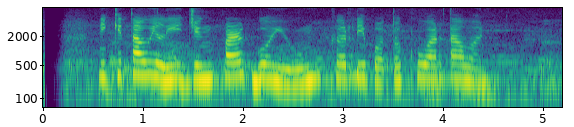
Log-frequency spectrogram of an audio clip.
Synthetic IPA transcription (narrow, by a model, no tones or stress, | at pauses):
nikit̪awilid͡ʒɨŋpark̚bojuŋkɨrdipɔt̪ɔkuwart̪awan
